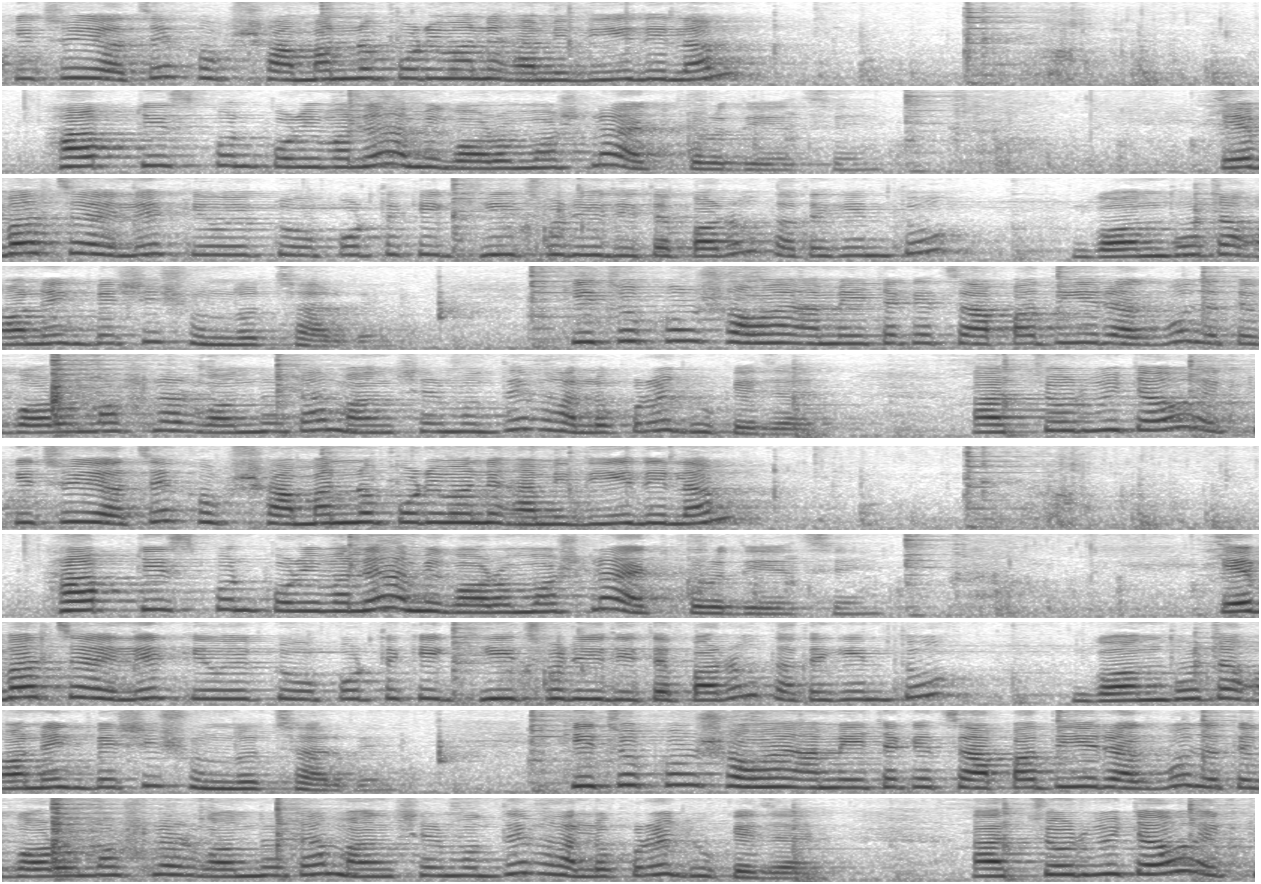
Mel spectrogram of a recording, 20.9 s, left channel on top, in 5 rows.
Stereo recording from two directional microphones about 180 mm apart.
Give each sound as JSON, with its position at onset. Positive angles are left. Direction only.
{"t": 0.0, "sound": "a woman's voice", "side_deg": -25}
{"t": 4.4, "sound": "a woman's voice", "side_deg": -25}
{"t": 8.2, "sound": "a woman's voice", "side_deg": -30}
